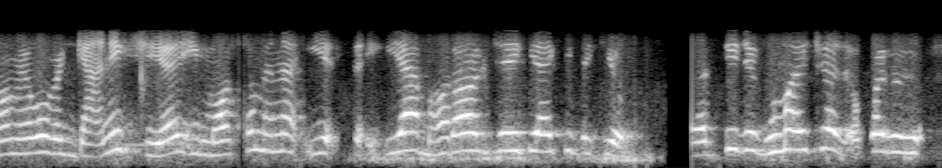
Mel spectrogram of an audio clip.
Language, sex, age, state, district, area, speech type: Maithili, male, 18-30, Bihar, Muzaffarpur, urban, conversation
